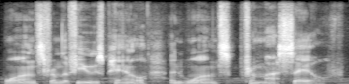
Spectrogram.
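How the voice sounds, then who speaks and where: A man's voice: lowish voice, sing-song, slow, vocal fry, soft background music, exaggerated voice. A man voicing a plain-spoken, wistful retired engineer of eighty-one in an audio horror story, in clipped sentences. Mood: wry, fond.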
